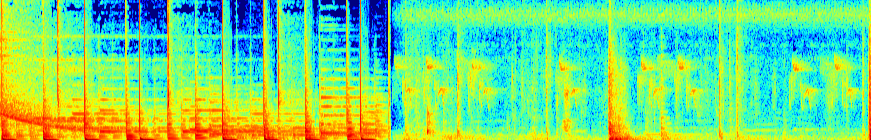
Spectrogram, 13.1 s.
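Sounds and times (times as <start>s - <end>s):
bird chirping: 5.9s - 13.0s
loud thump: 9.1s - 9.6s.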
